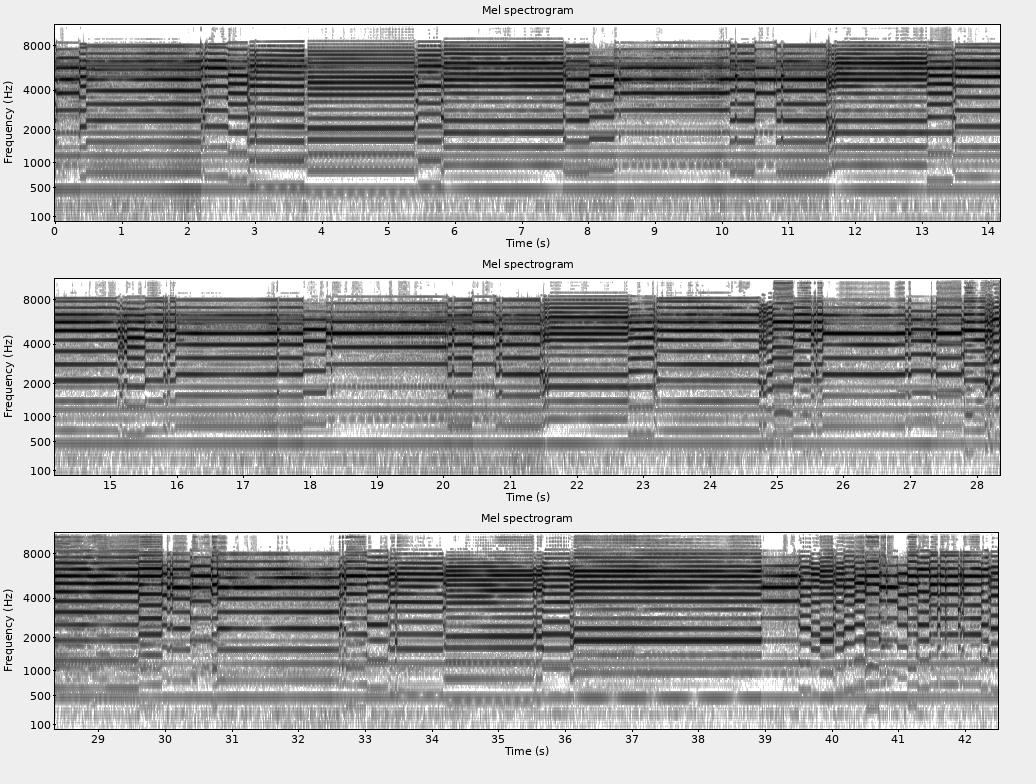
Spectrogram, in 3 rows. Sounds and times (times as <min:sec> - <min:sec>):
Bagpipes: 0:00.0 - 0:42.4.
